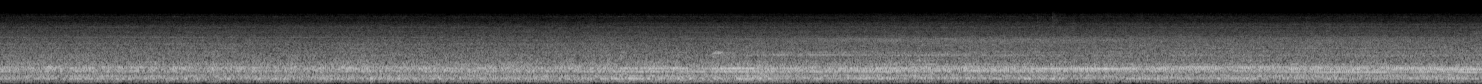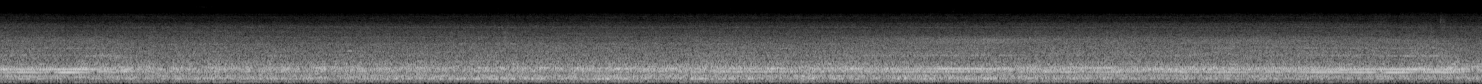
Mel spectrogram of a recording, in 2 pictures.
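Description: Odakyu 30000-series EXE Romancecar running, heard from the vestibule deck: a steady rumble of wheels and running gear with a tone that wavers in pitch now and then.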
